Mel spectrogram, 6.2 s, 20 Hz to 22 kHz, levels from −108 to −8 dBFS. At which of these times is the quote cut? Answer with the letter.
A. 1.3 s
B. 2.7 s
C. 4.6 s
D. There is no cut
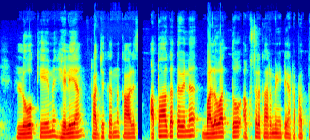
B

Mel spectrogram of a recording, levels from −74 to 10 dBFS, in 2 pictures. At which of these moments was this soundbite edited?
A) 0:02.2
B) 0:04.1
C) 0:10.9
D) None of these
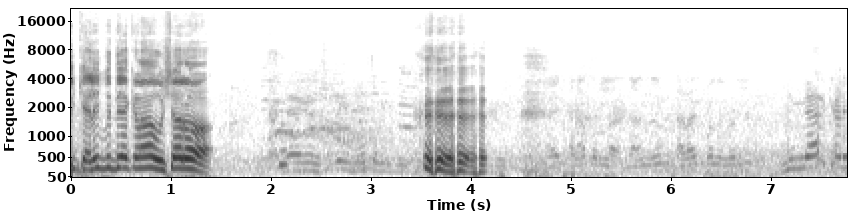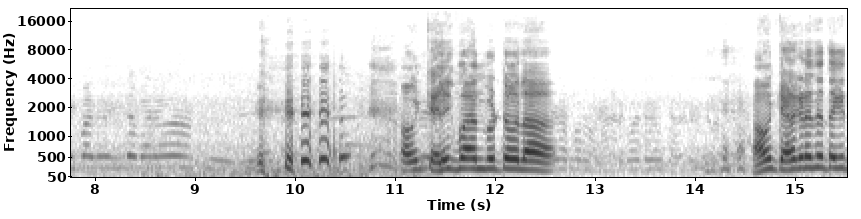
D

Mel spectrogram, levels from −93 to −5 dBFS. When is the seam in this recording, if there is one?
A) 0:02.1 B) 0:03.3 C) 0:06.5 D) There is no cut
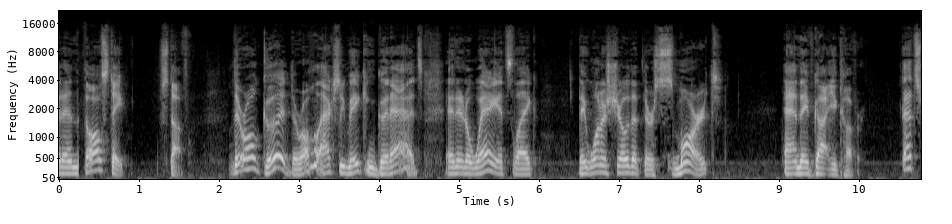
D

